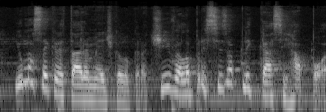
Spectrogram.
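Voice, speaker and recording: This man's voice is high in pitch, with music in the background. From Brazil. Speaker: medical marketing consultant. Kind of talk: recorded online lecture. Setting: live online class at computer. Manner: fast.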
